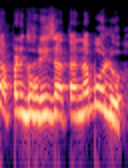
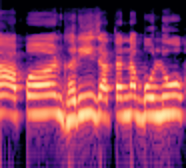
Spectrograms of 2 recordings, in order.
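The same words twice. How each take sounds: First: Said in the usual way. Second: Slow, deliberate irritated repeat; annoyed. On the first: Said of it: "चिडत म्हणतात". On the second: Acted. Abhimanyu sir, irritated, repeats himself to Gauri slowly. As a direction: spell it out slowly, fed up. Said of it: "Abhimanyu sir चिडत म्हणतात".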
